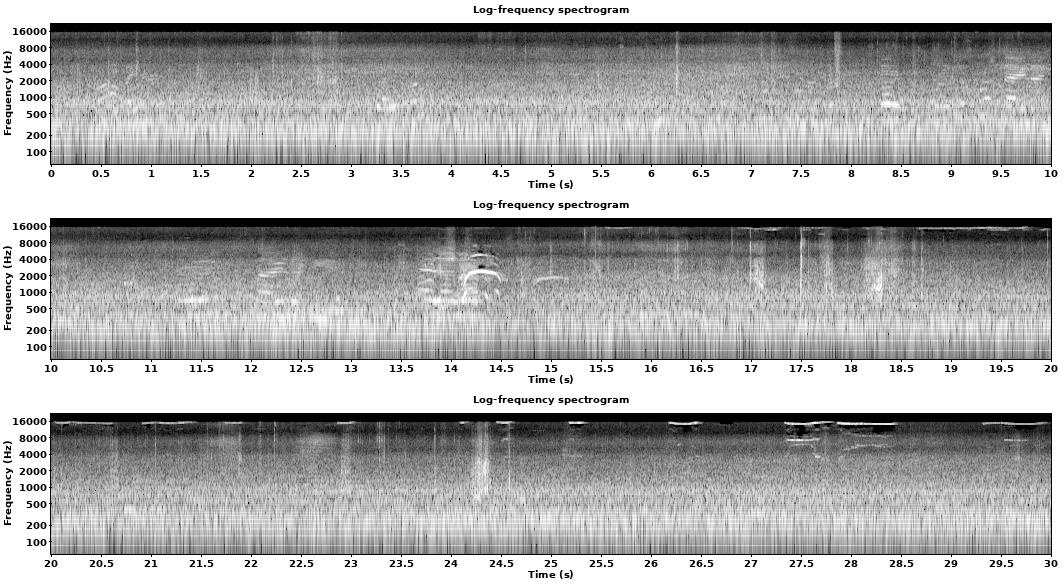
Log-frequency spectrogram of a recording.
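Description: A slow procession of police cars and pickup trucks rolls past close by on asphalt.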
